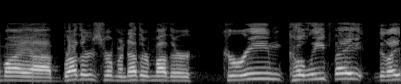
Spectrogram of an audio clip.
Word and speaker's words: Khalife: interviewing one of my brothers from another mother Kareem Khalifa did i pronounce all right Khalifa that is just perfect the honor is all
